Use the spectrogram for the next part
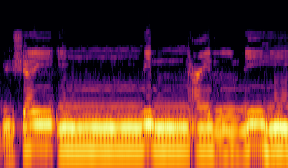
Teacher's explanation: Nah, ini gunah dipanjangkan dengungnya. Gunah mendengung dipanjangkan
